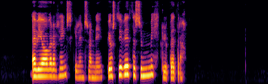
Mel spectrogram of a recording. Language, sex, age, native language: Icelandic, female, 30-39, Icelandic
